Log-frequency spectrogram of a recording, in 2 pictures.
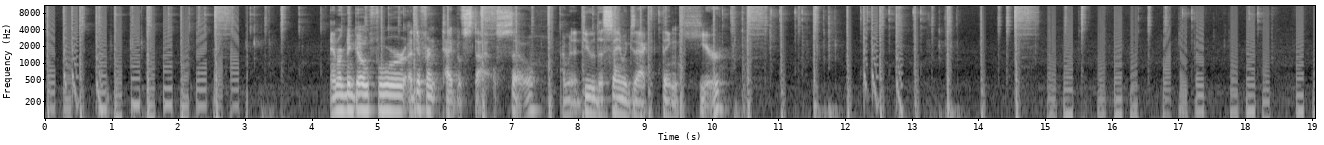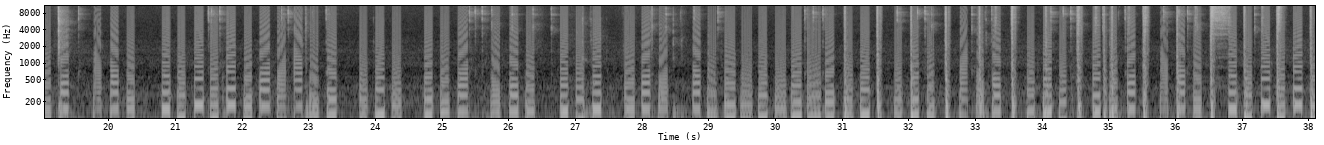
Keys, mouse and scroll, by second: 0.5-1.0 middle drag, 1.3 Tab, 1.5 middle click, 2.1 middle click, 2.5 scroll up 1, 2.7 middle click, 3.2 Tab, 3.3 scroll down 2, 3.5 middle drag, 4.0 scroll up 1, 4.1 middle drag, 4.6 scroll up 1, 4.7-5.1 middle drag, 5.3 middle click, 5.6 Tab, 5.9-6.5 scroll up 1, 6.5 right click, 7.7 middle click, 8.3 k, 10.8 right click, 11.2 right click, 11.5 g, 11.7 g, 12.2 click, 12.5 right click, 13.0 shift+right click, 13.4 g, 13.5 g, 14.6 click, 17.0 shift+right click, 18.0 click, 19.2 c, 21.5 right click, 22.5 click, 22.9 c, 25.4 right click, 25.7 middle click, 26.1 scroll down 1, 26.3 middle click, 27.0 v, 28.1 middle click, 28.4 c, 30.4 click, 30.7-31.8 drag, 32.1 right click, 32.3 middle click, 33.0 c, 34.3 right click, 34.5 middle click, 35.0 c, 36.0 right click, 36.3 middle click.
